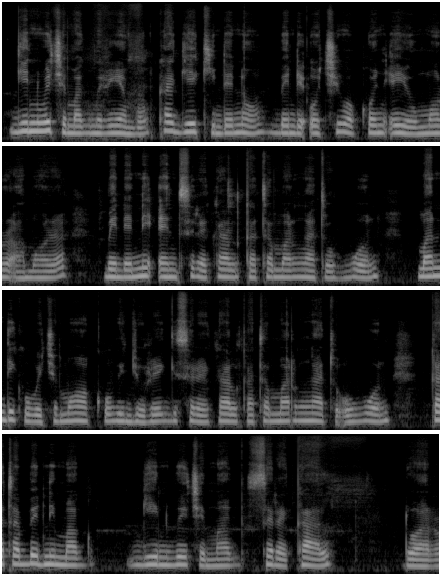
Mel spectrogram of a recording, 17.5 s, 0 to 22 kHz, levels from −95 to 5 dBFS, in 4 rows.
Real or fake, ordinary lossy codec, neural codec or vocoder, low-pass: fake; none; codec, 44.1 kHz, 7.8 kbps, Pupu-Codec; none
